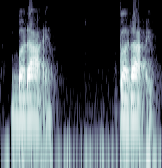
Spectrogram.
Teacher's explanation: Instead of that true T at the end of the word but, try the flap T.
